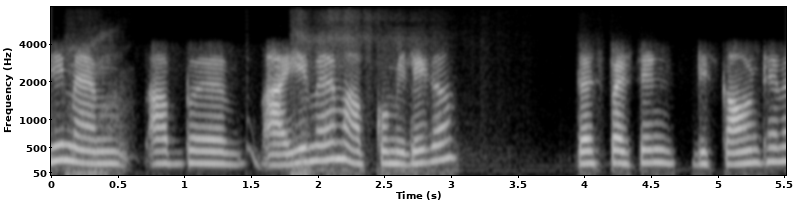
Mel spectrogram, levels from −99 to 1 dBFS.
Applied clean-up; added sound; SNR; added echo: neural mask model RNNoise.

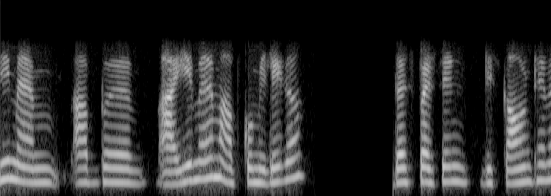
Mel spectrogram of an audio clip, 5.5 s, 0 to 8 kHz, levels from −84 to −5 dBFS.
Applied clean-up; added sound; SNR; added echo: none; none; none; none.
